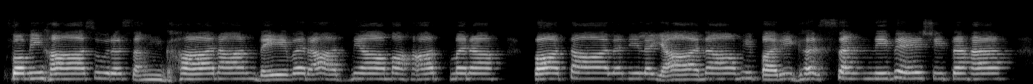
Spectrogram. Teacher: So this Sanghana, many people will miss the Mahaprana, will say Sanghana, it is not Sangha, Sangha, and even Parigha, it is Mahaprana and not Parigha.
